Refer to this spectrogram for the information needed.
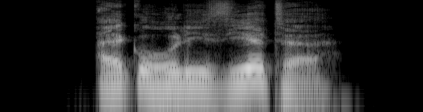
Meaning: inflection of alkoholisiert: 1. strong/mixed nominative/accusative feminine singular 2. strong nominative/accusative plural 3. weak nominative all-gender singular
- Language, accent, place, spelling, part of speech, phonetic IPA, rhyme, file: German, Germany, Berlin, alkoholisierte, adjective / verb, [alkoholiˈziːɐ̯tə], -iːɐ̯tə, De-alkoholisierte.ogg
